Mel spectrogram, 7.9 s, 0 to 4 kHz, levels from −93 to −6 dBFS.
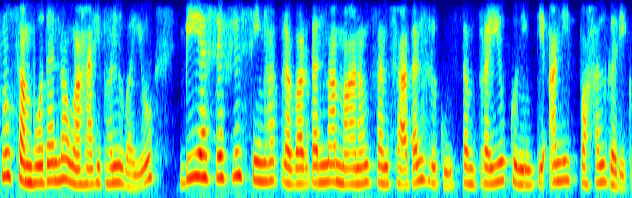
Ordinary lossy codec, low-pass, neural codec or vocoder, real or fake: Opus, 16 kbps; 3.6 kHz; codec, 16 kHz, about 1 kbps, DyCAST, with the encoder's durations; fake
